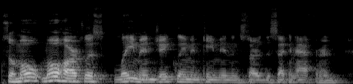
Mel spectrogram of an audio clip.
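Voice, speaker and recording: A man's voice: lowish voice, lively intonation, fast talker, mellow. A man giving a casual webcam breakdown of fantasy basketball picks, rambling and correcting himself, sniffling from allergies. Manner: rambling, self-correcting, chatty. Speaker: fantasy sports analyst. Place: room at home. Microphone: webcam setup.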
